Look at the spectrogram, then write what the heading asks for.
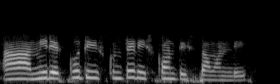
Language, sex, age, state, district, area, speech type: Telugu, female, 18-30, Telangana, Bhadradri Kothagudem, rural, conversation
